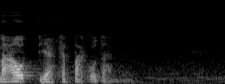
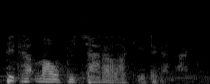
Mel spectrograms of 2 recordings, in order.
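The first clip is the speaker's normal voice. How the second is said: softer, falling in sorrow; tearful; 12 dB quieter than usual. Acted. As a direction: let the words fade in grief. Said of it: "Dia nangis".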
